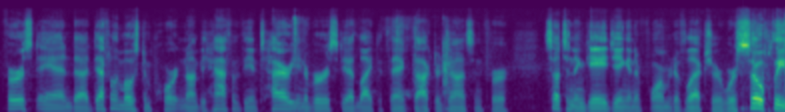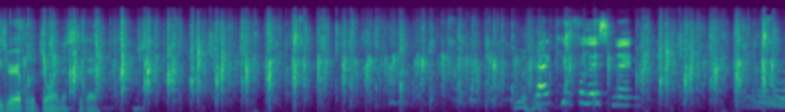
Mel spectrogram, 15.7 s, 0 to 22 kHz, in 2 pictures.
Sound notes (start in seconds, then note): 7.6 applause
